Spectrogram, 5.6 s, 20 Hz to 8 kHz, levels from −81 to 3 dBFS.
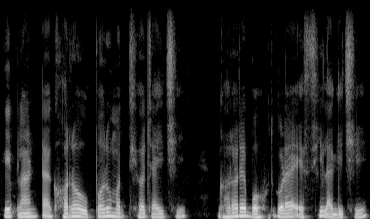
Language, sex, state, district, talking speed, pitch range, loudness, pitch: Odia, male, Odisha, Nuapada, 130 wpm, 110-135 Hz, -17 LUFS, 125 Hz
